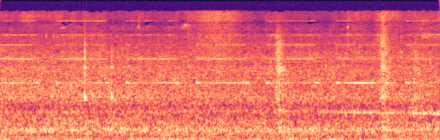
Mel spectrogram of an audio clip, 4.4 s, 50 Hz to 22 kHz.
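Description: Keio 1000 series electric multiple unit rolling slowly along a platform, heard from just behind the driver's cab: a steady running rumble with a few faint clicks, and near the end a faint whine slowly falling in pitch as the train slows.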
